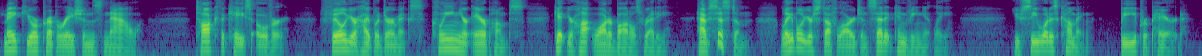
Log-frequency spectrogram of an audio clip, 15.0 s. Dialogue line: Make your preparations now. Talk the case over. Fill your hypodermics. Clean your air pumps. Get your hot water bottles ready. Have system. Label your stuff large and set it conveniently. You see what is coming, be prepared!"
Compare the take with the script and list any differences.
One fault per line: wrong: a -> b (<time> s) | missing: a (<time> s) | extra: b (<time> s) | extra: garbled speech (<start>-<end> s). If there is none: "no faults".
no faults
